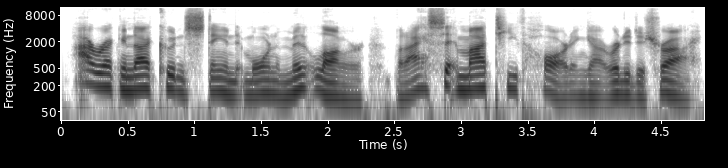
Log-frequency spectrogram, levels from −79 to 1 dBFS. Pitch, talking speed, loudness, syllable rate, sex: 135 Hz, 260 wpm, -19 LUFS, 6.3 syllables/s, male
